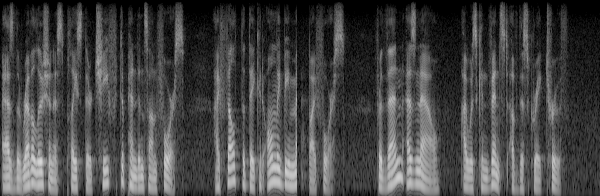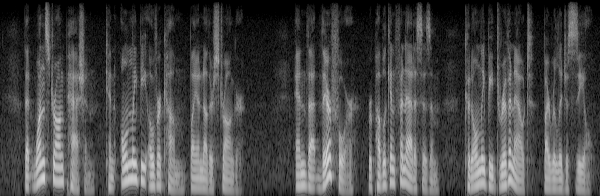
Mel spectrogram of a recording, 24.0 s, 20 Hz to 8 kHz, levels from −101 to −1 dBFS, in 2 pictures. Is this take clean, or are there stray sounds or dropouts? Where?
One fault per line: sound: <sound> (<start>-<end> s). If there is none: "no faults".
sound: dropout (5.9-6.0 s)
